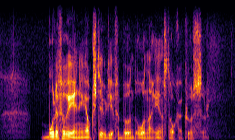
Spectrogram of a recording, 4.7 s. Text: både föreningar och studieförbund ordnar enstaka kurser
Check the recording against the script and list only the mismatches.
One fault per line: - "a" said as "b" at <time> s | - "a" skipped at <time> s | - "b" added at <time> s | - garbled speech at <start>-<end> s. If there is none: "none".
none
